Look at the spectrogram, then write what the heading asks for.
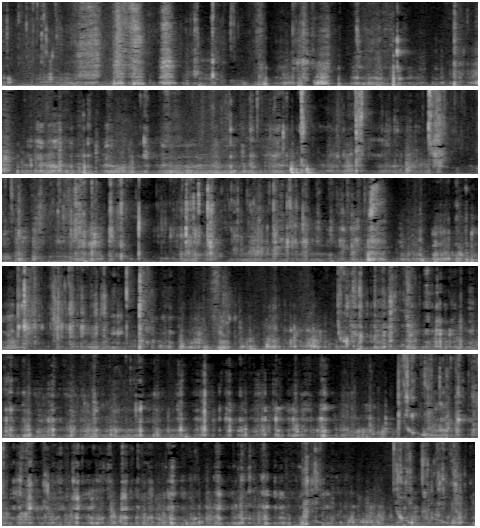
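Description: A person chewing mouthfuls of crab bibimbap close to the microphone: a dense, continuous run of small mouth clicks and biting sounds.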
